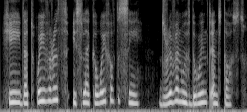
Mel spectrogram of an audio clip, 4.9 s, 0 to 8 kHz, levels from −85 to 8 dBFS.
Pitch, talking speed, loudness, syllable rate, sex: 260 Hz, 195 wpm, -16 LUFS, 4.6 syllables/s, female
